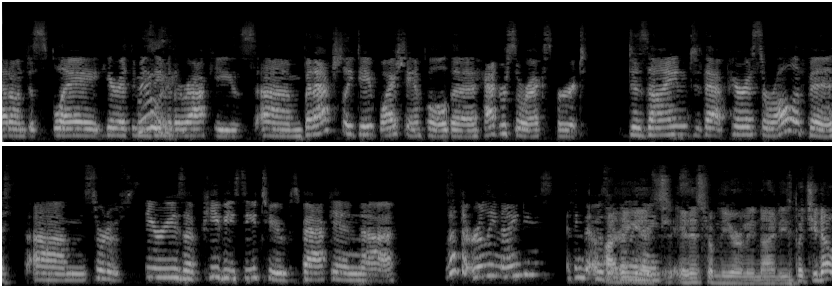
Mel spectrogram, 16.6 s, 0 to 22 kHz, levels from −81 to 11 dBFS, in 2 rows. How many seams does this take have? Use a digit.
1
